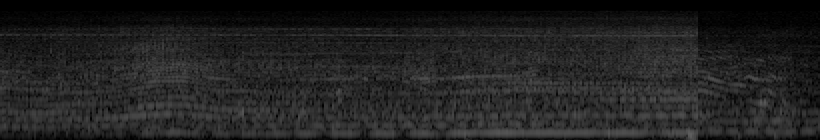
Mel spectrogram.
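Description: Radio-controlled model aircraft's motor and propeller droning in flight. Its pitch rises and falls with throttle, then holds steady. There is a short knock about three and a half seconds in.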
